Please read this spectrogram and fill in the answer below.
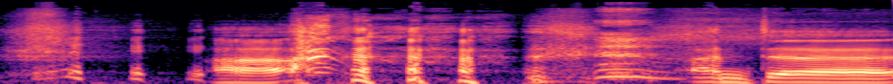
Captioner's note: both laugh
